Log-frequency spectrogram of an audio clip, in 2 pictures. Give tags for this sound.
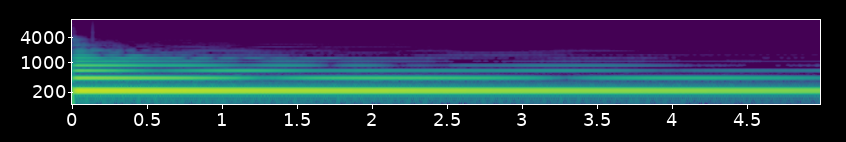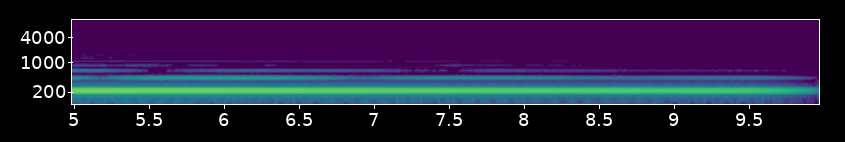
bass
guitar
tone

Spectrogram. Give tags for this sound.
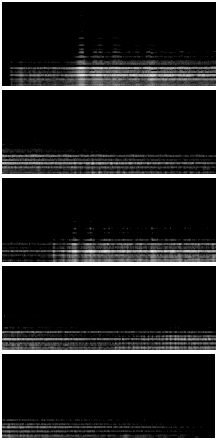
trippy
experimental
spacey
high-pitched
effect
sweetener
time
sound
sfx
dilation
sci-fi

